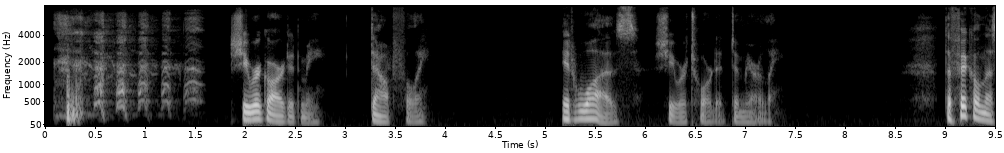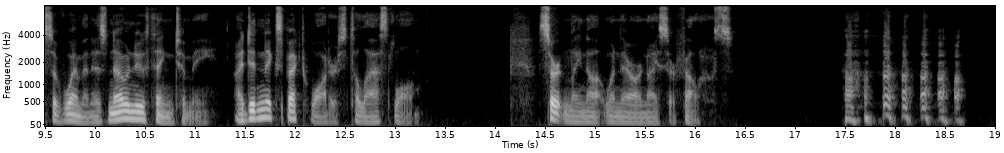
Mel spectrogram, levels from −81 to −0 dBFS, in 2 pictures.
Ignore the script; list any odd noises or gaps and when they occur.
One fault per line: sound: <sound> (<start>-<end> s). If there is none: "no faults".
sound: laugh (0.1-1.6 s)
sound: laugh (17.5-18.7 s)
